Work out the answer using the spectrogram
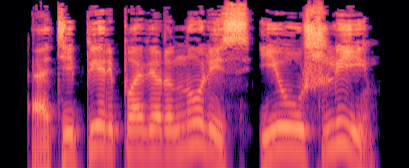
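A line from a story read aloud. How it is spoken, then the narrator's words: Loud over the noise. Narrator (Russian): Он пересиливая шум, громко сказал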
